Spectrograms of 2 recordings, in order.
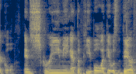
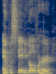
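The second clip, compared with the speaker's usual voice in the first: ordinary delivery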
